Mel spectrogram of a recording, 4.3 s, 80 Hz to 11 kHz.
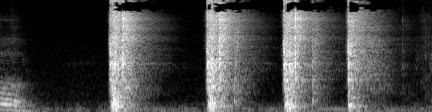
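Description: Gas blowback airsoft rifle firing in freezing cold of minus 14 Celsius, four sharp snapping shots with short metallic decay, spaced irregularly about a second apart, close and loud in otherwise quiet surroundings.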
